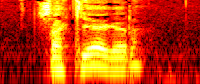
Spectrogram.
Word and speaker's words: Chuck Yeager: Passiamo al 14 ottobre del 1947, quando Chuck ecco, questa è la pronuncia, forse la dite meglio voi. – Chuck Yeager? – Ecco, bravo, no, quindi mi sfugge, mi scappa sempre, non so perché.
